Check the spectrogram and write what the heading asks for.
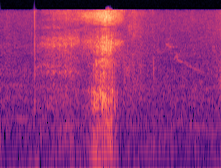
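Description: A single short nasal breath close to the microphone, about a second in.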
